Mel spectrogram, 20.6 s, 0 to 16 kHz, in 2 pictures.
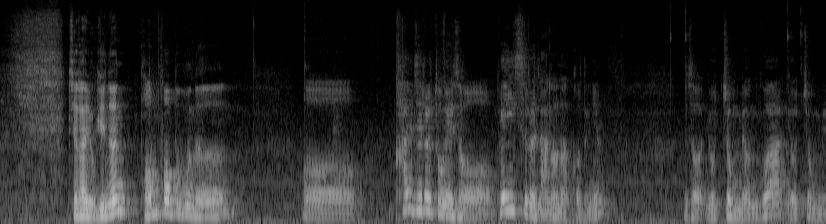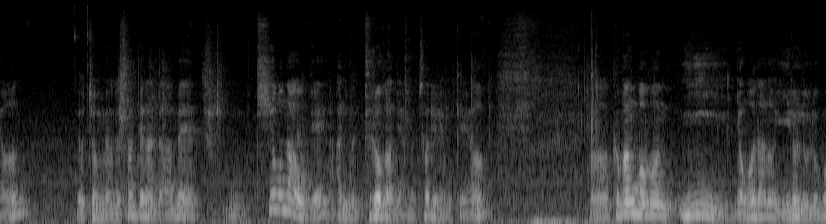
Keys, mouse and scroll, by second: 1.2 shift+middle click, 2.5-3.2 scroll up 1, 3.2 middle click, 19.3 e.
